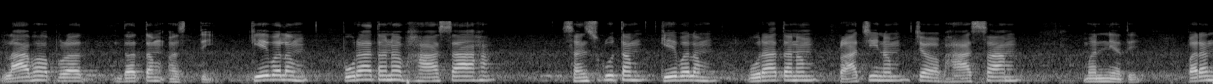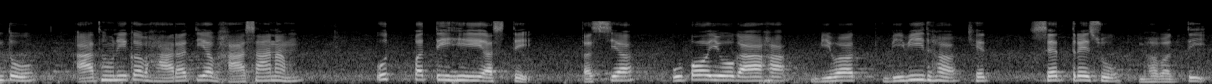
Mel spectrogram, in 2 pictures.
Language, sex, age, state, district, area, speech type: Sanskrit, male, 18-30, Odisha, Balangir, rural, spontaneous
